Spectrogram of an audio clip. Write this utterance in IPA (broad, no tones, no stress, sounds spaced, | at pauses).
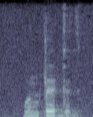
k͡p ɯ n ʈ e ɡ e d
